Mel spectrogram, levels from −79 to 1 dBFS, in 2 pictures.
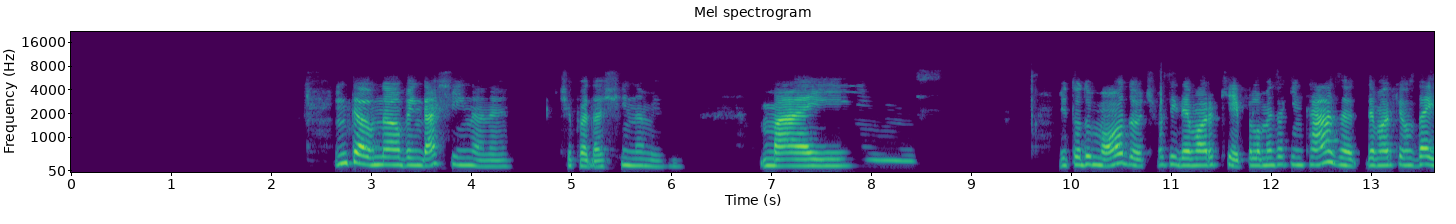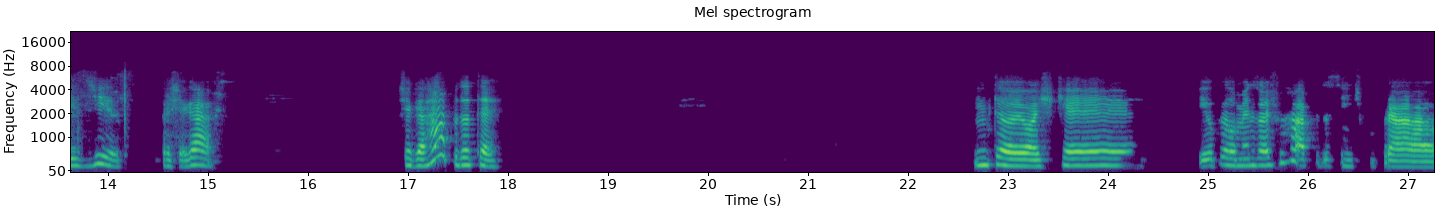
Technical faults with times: none

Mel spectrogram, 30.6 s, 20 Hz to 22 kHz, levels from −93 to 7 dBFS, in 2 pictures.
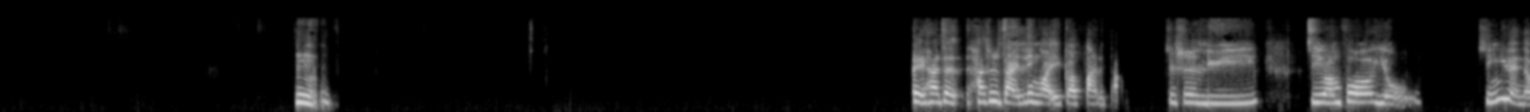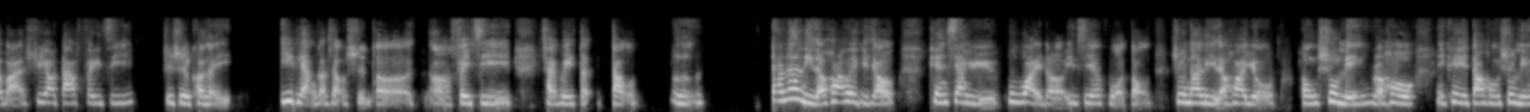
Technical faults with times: none

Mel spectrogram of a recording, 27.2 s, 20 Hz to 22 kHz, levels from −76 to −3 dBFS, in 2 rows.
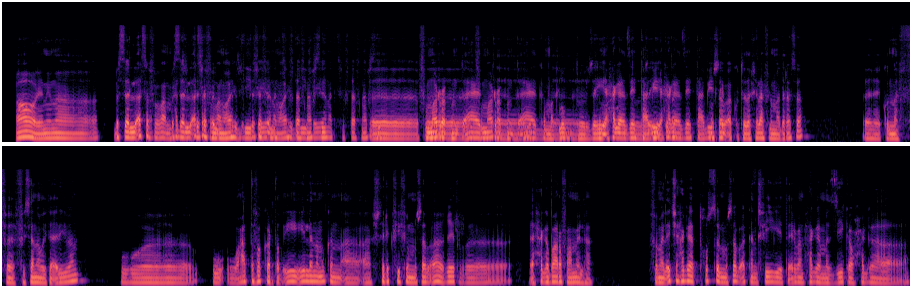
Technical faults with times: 2.19-10.85 doubled audio track

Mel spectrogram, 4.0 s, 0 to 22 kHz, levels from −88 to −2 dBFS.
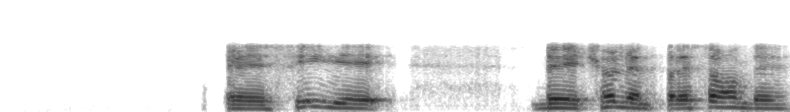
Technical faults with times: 0.00-3.95 Opus voice compression

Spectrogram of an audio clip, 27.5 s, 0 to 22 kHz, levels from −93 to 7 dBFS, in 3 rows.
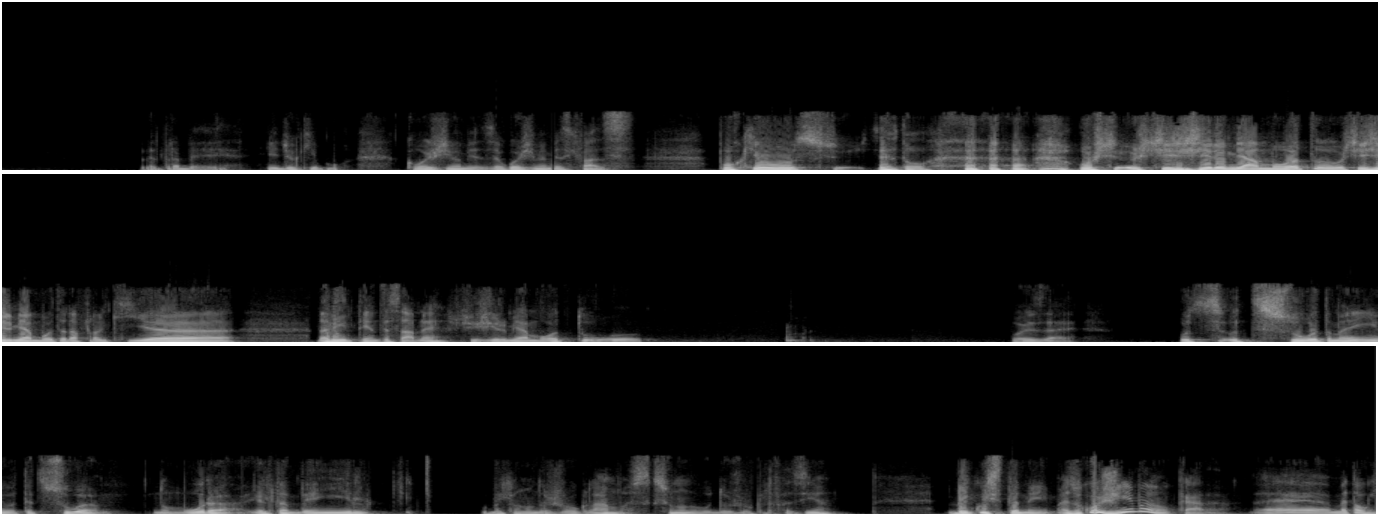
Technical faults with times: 3.66-3.69 unconcealed Bluetooth headset packet loss
19.95 unconcealed Bluetooth headset packet loss
21.96 unconcealed Bluetooth headset packet loss
25.63 unconcealed Bluetooth headset packet loss

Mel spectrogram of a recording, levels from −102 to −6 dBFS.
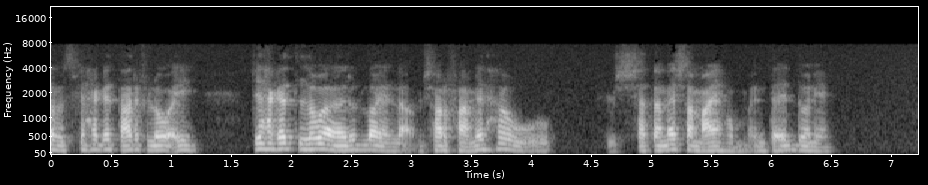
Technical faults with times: none

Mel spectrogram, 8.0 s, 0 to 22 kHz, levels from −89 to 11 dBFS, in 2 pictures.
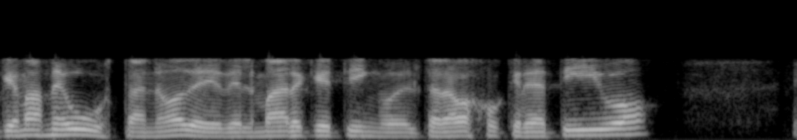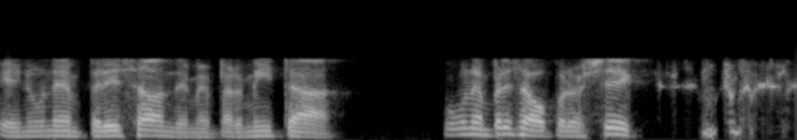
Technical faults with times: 7.26-7.97 codec payload misread

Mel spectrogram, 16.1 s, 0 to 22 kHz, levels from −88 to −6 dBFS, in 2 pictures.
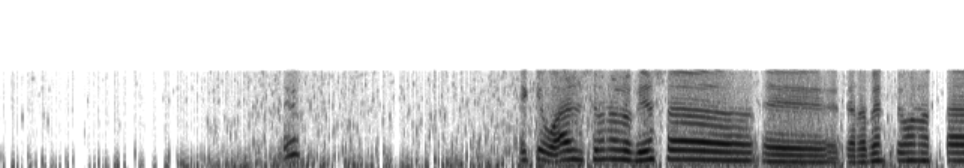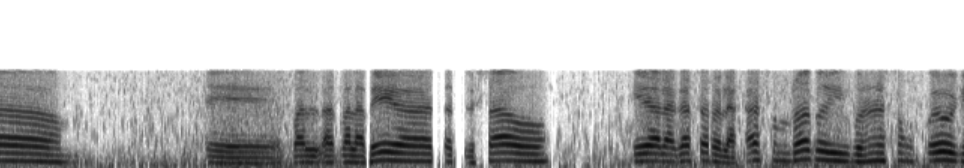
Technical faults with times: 0.00-16.07 overdone noise removal
0.00-16.07 G.726 ADPCM

